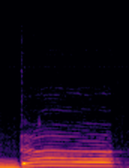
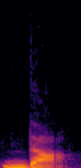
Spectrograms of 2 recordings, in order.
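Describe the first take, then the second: First: The word is drawn out longer. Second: The word is short and clipped. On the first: The speaker calls it right. "We kind of pronounce this ah a little bit longer" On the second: The speaker calls it wrong. "We don't say it's like uh, short and neat"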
